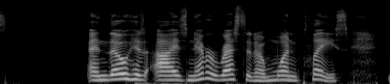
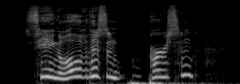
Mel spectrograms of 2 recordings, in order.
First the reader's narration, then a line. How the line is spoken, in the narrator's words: He stuttered, his voice almost drowned among the crowd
